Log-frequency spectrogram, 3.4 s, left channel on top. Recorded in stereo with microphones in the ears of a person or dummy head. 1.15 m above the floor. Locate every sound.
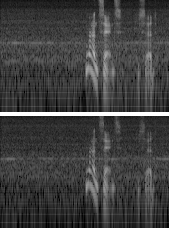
1.7 s a man speaking: 30° left (ahead or behind)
